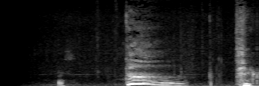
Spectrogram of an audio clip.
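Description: A man groans and exclaims in dismay close by.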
